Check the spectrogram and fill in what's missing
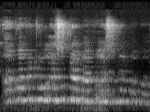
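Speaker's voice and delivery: Miracle. Retold or imitated. Three-year-old pleading with papa to pray, crying. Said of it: "anak tiga tahun ini miracle".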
